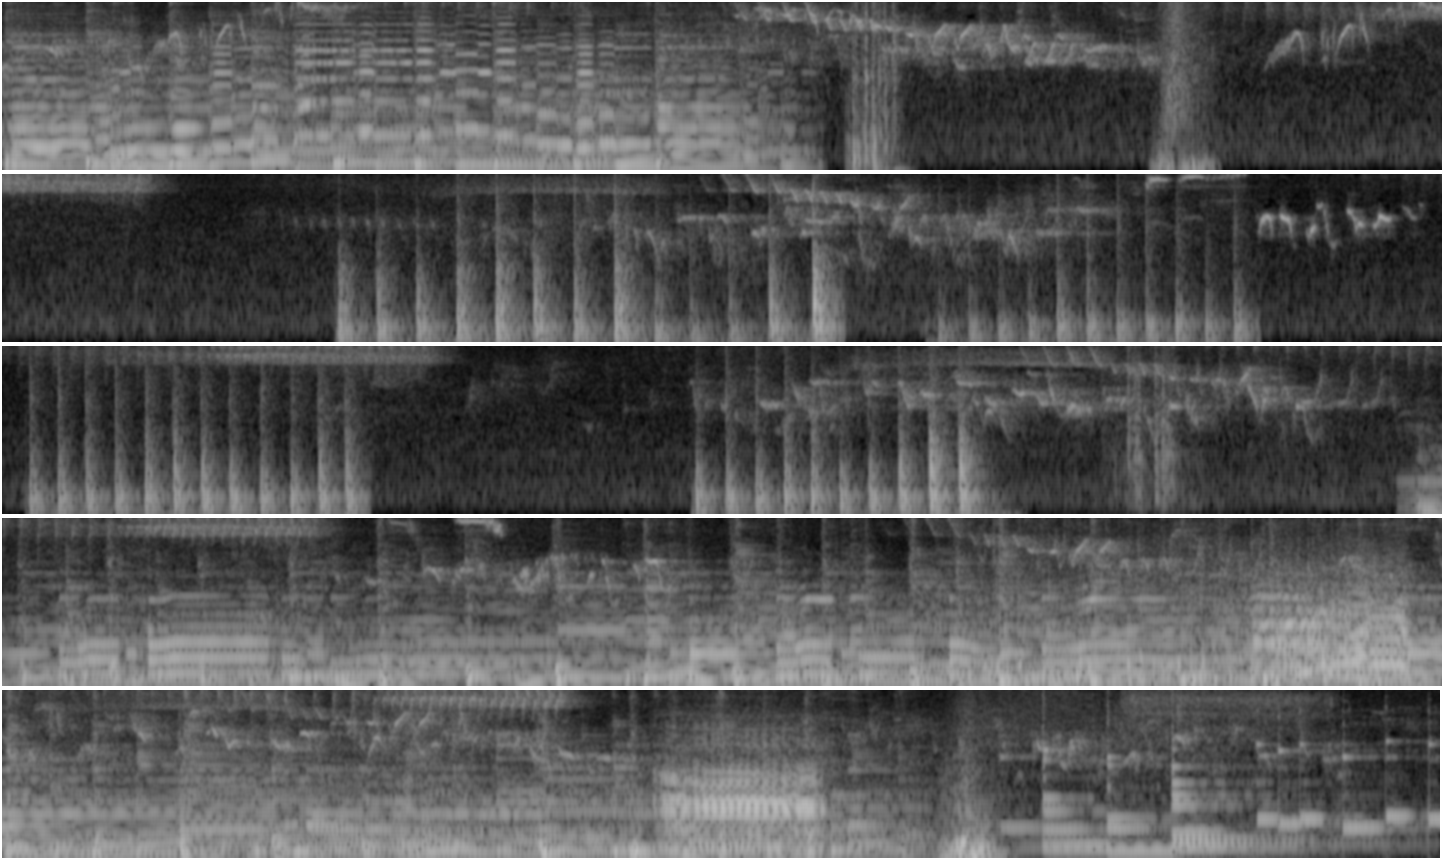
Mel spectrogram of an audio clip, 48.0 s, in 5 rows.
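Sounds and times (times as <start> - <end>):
birds chirping: 0.0 - 10.6, 11.4 - 47.9
hammer tapping wooden post: 11.8 - 15.2, 15.8 - 18.0, 19.4 - 21.7, 23.8 - 25.9.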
